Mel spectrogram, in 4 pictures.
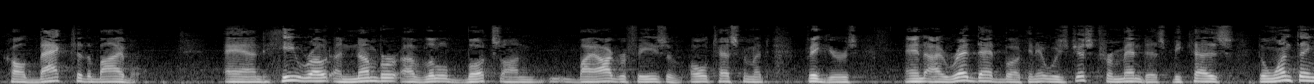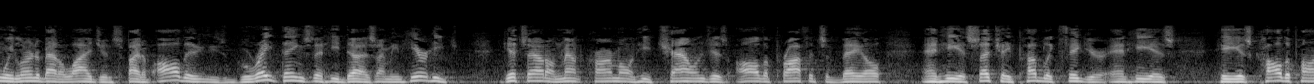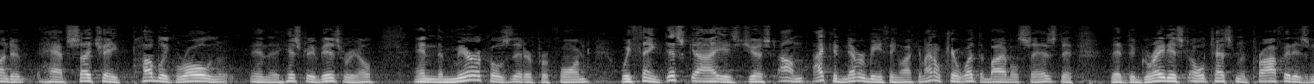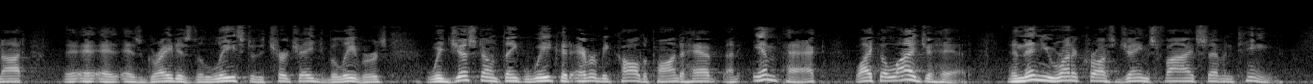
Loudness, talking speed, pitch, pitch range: -19 LUFS, 185 wpm, 130 Hz, 115-145 Hz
